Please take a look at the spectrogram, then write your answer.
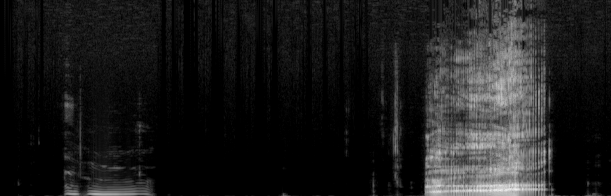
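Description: A long, loud, rumbling burp, lasting nearly a second, preceded by a brief soft vocal sound and quiet pauses; the burp is let out onto someone to wake them up.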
